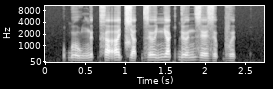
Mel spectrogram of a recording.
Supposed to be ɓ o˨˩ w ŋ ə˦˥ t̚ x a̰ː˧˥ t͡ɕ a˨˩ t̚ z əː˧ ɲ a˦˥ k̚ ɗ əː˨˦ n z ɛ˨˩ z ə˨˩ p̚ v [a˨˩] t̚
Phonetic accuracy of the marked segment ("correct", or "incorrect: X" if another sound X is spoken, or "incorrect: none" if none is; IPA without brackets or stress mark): incorrect: ə˨˩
